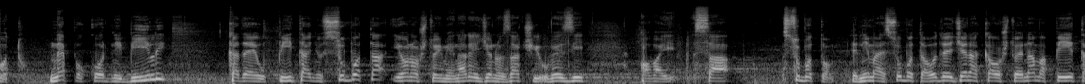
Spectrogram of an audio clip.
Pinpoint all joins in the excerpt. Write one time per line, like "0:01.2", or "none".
none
